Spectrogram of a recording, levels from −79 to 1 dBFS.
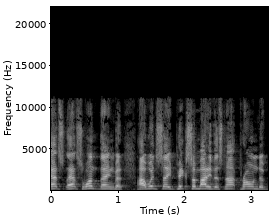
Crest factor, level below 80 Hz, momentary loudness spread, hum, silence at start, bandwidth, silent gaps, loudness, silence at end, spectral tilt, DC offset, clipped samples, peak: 20 dB; -76 dBFS; 5 LU; none; 0 s; 11.5 kHz; none; -25 LUFS; 0 s; 0 dB/octave; under 0.1%; under 0.1%; -6 dBFS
